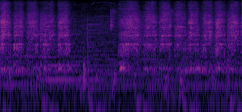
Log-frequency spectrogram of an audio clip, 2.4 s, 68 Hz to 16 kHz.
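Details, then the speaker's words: Cheap 440 engine build, hand-lapping valves: rhythmic back-and-forth gritty rasping with short quieter gaps as the valve turns on its seat, then it goes quiet once the compound has ground away, leaving metal lapping on metal. "That means all the compound that was on the valve seat has ground up and essentially moved away, and you're left down to the two pieces of metal lapping themselves."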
